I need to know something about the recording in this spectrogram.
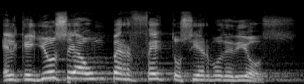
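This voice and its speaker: High-voiced preacher in a reverberant church. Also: male voice, slow. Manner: emphatic, keeps calling out to the congregation. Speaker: pastor. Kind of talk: sermon.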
